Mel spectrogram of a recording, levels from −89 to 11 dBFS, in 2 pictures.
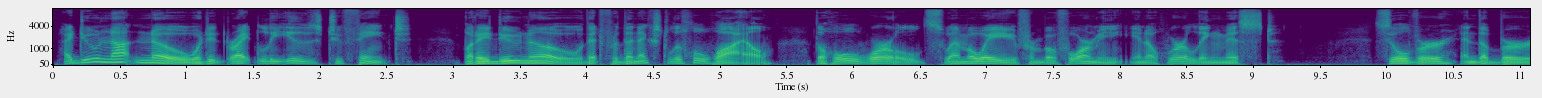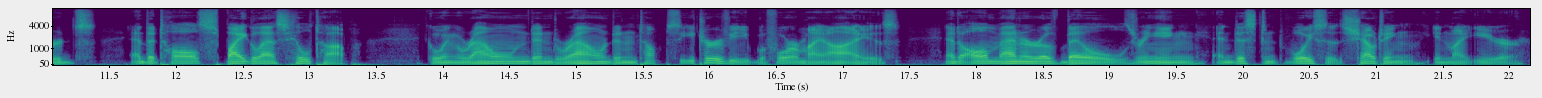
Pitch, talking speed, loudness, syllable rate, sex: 100 Hz, 175 wpm, -19 LUFS, 4.3 syllables/s, male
